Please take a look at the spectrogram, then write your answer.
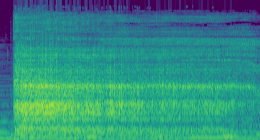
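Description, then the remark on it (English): A single long, forceful roaring exhale with the tongue out and mouth open after a big breath in, a raspy, breathy voiced "haaa" that starts abruptly, stays loud and slowly tapers off over about four seconds. “Take a big breath in. Stick out your tongue as you open your mouth.”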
